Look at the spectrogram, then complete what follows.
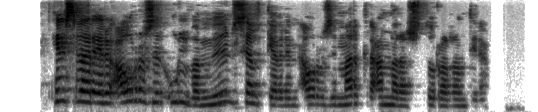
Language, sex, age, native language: Icelandic, female, 30-39, Icelandic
